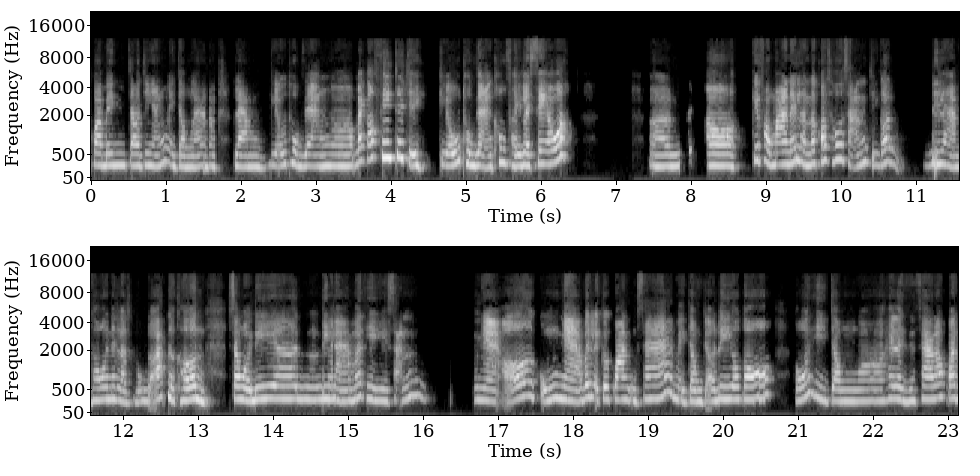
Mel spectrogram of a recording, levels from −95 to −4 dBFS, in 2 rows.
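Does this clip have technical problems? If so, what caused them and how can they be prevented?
Yes. Frames out of order: neighbouring runs of coded frames reached the decoder swapped, so short stretches at 1.50–1.66 s, 11.24–11.28 s, 14.73–14.83 s and 20.40–20.56 s play with their halves exchanged. Each sounds like a brief garbled flutter. The swapped blocks are about 70, 13, 46 and 70 ms long, which fits runs of roughly one to three frames. Carrying sequence numbers and reordering packets in a jitter buffer before decoding would prevent this.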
